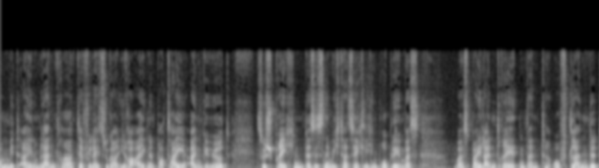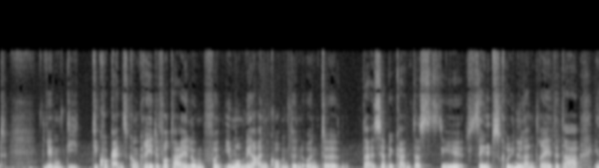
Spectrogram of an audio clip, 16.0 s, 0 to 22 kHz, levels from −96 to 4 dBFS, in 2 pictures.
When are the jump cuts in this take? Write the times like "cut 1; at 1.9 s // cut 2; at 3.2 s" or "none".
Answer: none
